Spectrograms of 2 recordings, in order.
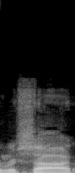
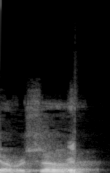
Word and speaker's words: RaShaun: special special guest Mr Rashad I'm saying your name right right yeah rashan see I didn't say it right but with ran it's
